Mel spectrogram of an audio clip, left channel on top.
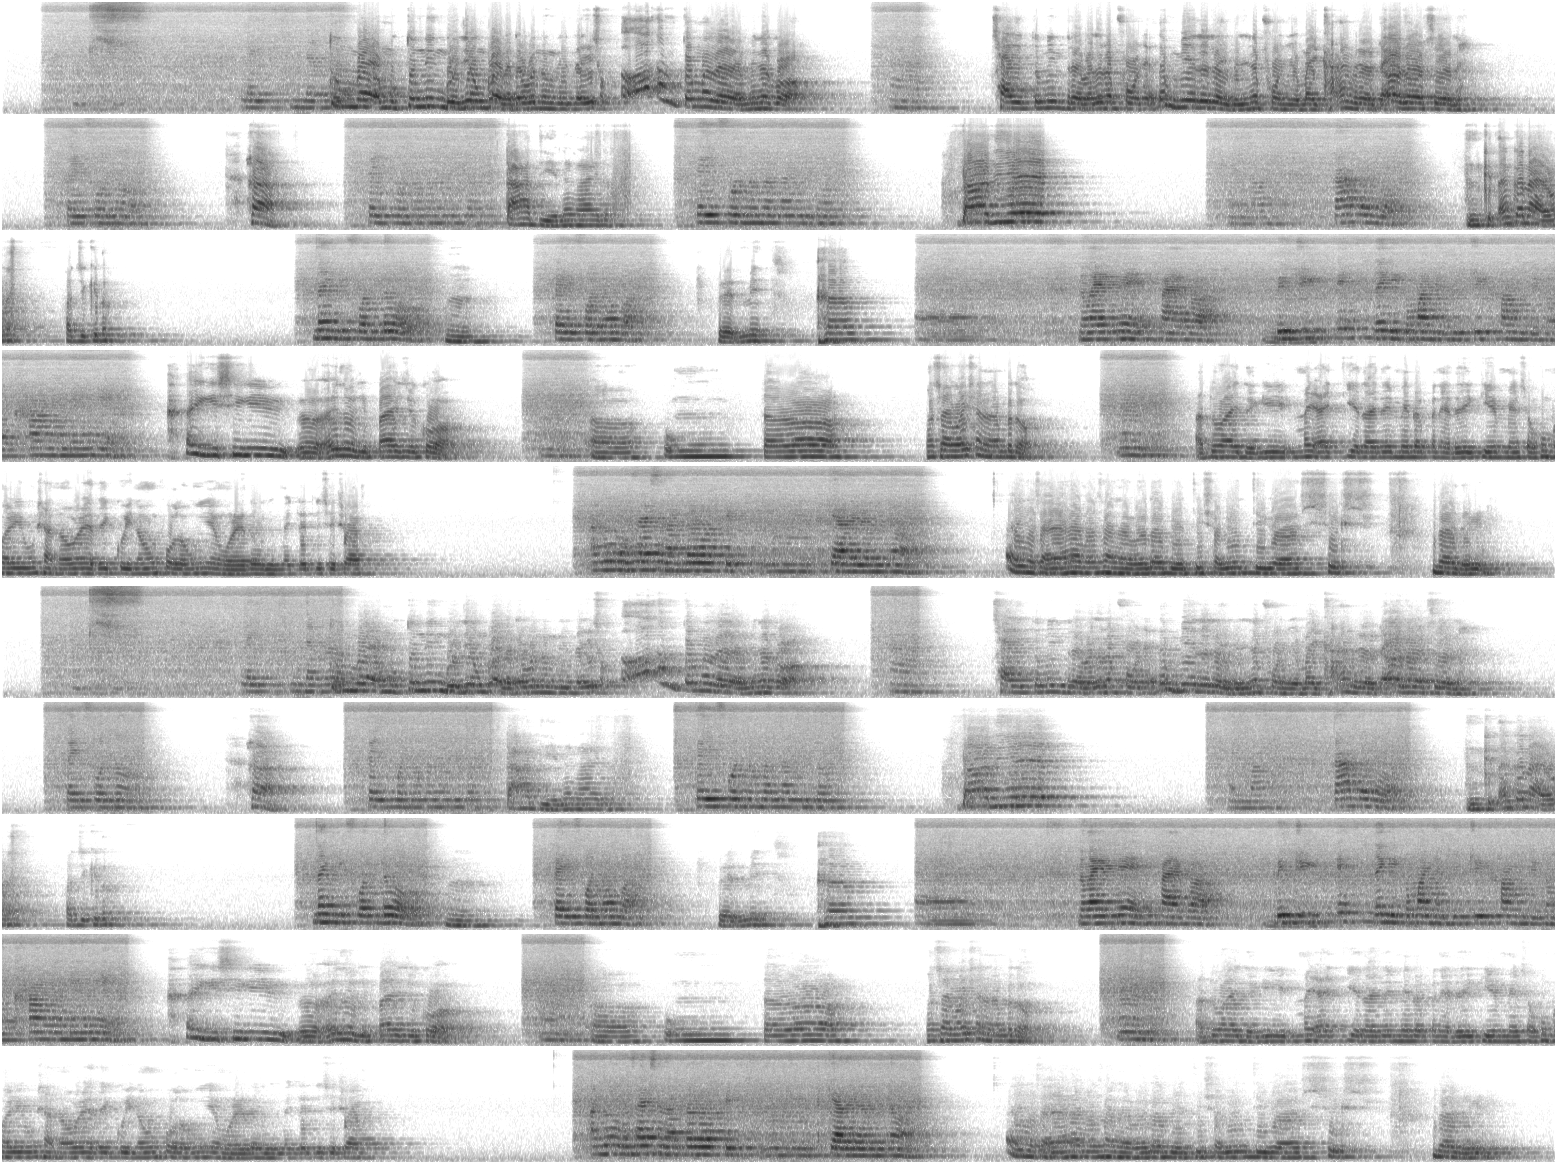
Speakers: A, on the right; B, on the left.
A: <unintelligible>
B: ꯇꯨꯝꯕ ꯑꯃꯨꯛ ꯇꯨꯝꯅꯤꯡꯕꯣꯏꯗꯤ ꯑꯃꯨꯛ ꯐꯒꯗꯧꯕ ꯅꯨꯡꯊꯤꯟꯗꯒꯤ ꯁꯨꯡꯇꯨꯝ ꯇꯨꯝꯃ ꯂꯩꯔꯃꯤꯅꯀꯣ
A: ꯎꯝ
B: ꯁꯥꯥꯖꯦ ꯇꯨꯝꯅꯤꯡꯗ꯭ꯔꯦꯕ ꯑꯗꯨꯅ ꯐꯣꯟꯖꯦ ꯑꯗꯨꯝ ꯃꯦꯠꯂ ꯂꯩꯕꯅꯤꯅ ꯐꯣꯟꯖꯨ ꯃꯩ ꯈꯥꯡꯗ꯭ꯔꯦꯕ ꯖꯣꯔꯣ ꯖꯣꯔꯣ ꯆꯦꯜꯂꯦ
A: ꯀꯩ ꯄꯣꯠꯅꯣ
B: ꯍꯥꯥ
A: ꯀꯩ ꯄꯣꯠꯅꯣꯕꯥ ꯅꯪꯒꯤꯗꯣ
B: ꯇꯥꯗꯤꯌꯦ ꯅꯪ ꯉꯥꯡꯉꯤꯗꯣ
A: ꯀꯩ ꯐꯣꯟꯅꯣꯕ ꯅꯪꯒꯤ ꯗꯣ
B: ꯇꯥꯔꯤꯌꯦ
A: ꯍꯩꯃꯥ ꯇꯥꯗꯕꯔꯣ
B: ꯎꯝ ꯈꯤꯇꯪ ꯀꯟꯅ ꯍꯥꯏꯔꯛꯎꯅꯦ ꯍꯧꯖꯤꯛꯀꯤꯗꯣ
A: ꯅꯪꯒꯤ ꯐꯣꯟꯗꯣ
B: ꯎꯝ
A: ꯀꯩ ꯐꯣꯟꯅꯣꯕ
B: ꯔꯦꯠꯃꯤ <unintelligible>
A: ꯑꯣ ꯅꯨꯡꯉꯥꯏꯕꯅꯦ ꯄꯥꯏꯕ
B: ꯎꯝ
A: ꯕꯦꯇ꯭ꯔꯤ ꯑꯦ ꯅꯪꯒꯤ ꯀꯃꯥꯏꯅ ꯕꯤꯇ꯭ꯔꯤ ꯈꯥꯡꯗ꯭ꯔꯤꯅꯣ ꯈꯥꯡꯕꯅꯦꯍꯦ
B: ꯑꯩꯒꯤ ꯁꯤꯒꯤ ꯑ ꯑꯩꯅ ꯍꯧꯖꯤꯛ ꯄꯥꯏꯔꯤꯁꯦꯀꯣ
A: ꯎꯝ
B: ꯑ ꯄꯨꯡ ꯇꯔꯥ ꯉꯁꯥꯏ ꯋꯥꯔꯤ ꯁꯥꯟꯅꯔꯝꯕꯗꯣ
A: ꯎꯝ
B: ꯑꯗꯨꯋꯥꯏꯗꯒꯤ ꯃꯩ ꯑꯥꯏꯠꯇꯤ ꯑꯗꯏꯗꯩ ꯃꯦꯠꯂꯛꯄꯅꯦ ꯑꯗꯩ ꯒꯦꯝ ꯃꯦꯠꯆ ꯑꯍꯨꯝ ꯃꯔꯤꯃꯨꯛ ꯁꯥꯟꯅꯧꯔꯦ ꯑꯗꯩ ꯀꯨꯏꯅ ꯃꯨꯛ ꯐꯣꯜ ꯌꯦꯡꯉꯨꯔꯦ ꯑꯗꯨꯒꯤ ꯃꯩ ꯇ꯭ꯋꯦꯟꯇꯤꯁꯤꯛꯁ ꯃꯨꯛ ꯌꯥꯎꯔꯝꯃꯤ
A: ꯑꯗꯣ ꯉꯁꯥꯏ ꯁꯅꯥꯕꯗ ꯄꯦꯛ ꯎꯝ ꯌꯥ ꯂꯩꯔꯝꯃꯤꯅꯣ
B: ꯑꯩ ꯉꯁꯥꯏ ꯑꯍꯥꯟꯕ ꯁꯥꯟꯅꯕꯗ ꯕꯦꯠꯇꯤ ꯁꯚꯦꯟꯇꯤꯒ ꯁꯤꯛꯁ ꯑꯗꯥꯏꯗꯒꯤ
